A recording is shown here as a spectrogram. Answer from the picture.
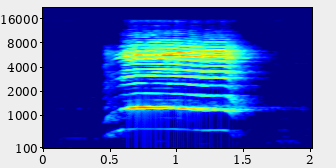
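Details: Sick goat left alone in a room, calling loudly: one sustained, strongly harmonic bleat lasting about a second, steady in pitch with a slight waver, rising in and fading out cleanly against a quiet background.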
